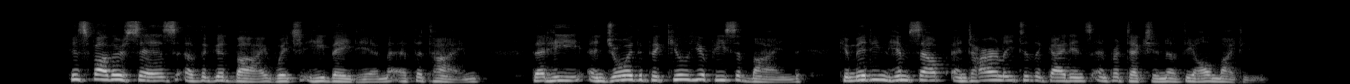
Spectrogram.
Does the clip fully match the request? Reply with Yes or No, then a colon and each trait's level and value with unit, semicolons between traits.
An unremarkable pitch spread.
No: wide, 5.7 semitones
